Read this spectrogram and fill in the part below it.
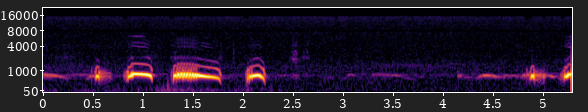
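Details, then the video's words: Spotted dove call used to lure wild doves: a quick burst of short cooing notes, a stuttered note, then a longer falling coo and another short note, followed by near silence and soft trailing coos. "Cu gáy gọi kích bổi nhanh nổi / Tiếng chim cu gáy kích bổi Hiệu quả/ Cu gáy gọi bổi hay"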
